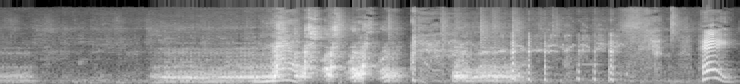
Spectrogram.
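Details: Pet Boxer dog indoors, a pup that had kennel cough and now has a hiccup-like bark, growling low and rough, then breaking into short choppy barks, with a person talking and urging it to bark.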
